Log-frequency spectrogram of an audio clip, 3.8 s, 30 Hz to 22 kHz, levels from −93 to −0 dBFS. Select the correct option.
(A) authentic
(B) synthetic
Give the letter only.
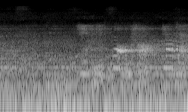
B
